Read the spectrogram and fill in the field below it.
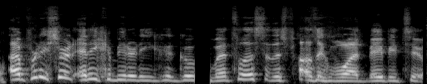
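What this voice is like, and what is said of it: Noticeable accent. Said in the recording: “your amazing accent”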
